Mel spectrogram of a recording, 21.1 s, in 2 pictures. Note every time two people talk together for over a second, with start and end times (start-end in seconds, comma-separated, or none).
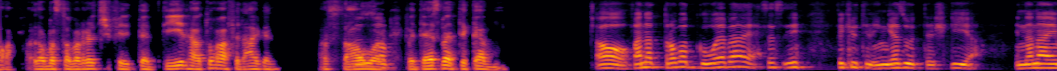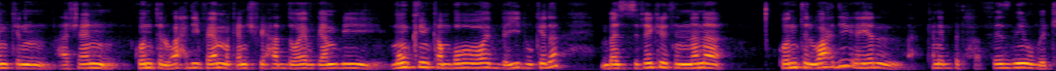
none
